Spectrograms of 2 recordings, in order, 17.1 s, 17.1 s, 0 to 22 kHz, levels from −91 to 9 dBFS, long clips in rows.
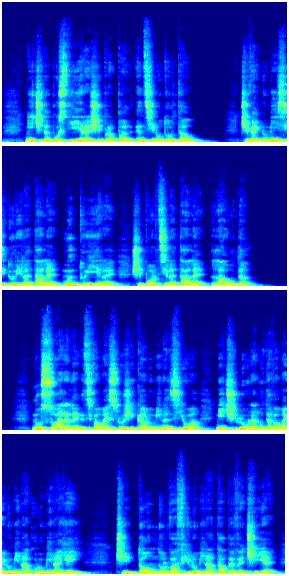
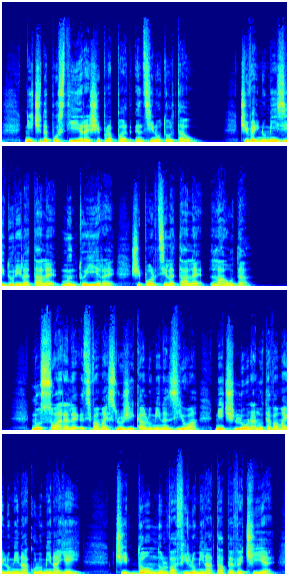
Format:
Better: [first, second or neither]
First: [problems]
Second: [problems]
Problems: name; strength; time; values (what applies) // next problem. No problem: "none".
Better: second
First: off-mic speech; far // room echo; slight; dies away in 0.3 s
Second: none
